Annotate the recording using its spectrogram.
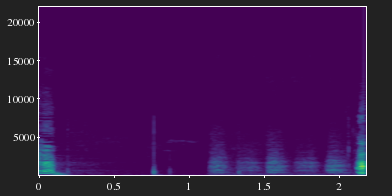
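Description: Dog panting faintly: a run of short, quick breaths in the second half, after a man's voice finishes a word at the start.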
